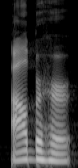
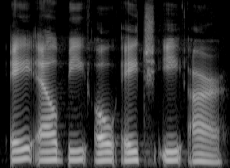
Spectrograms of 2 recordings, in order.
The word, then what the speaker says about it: Alboher: Marci's last name, how do you pronounce it? Alboher. Alboher.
